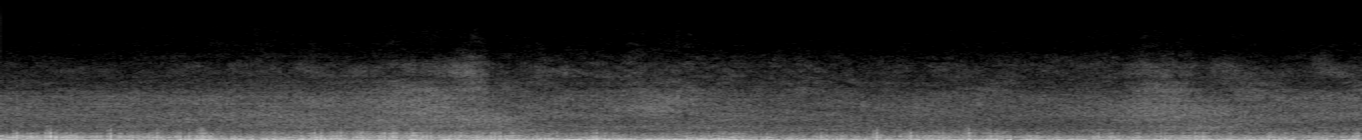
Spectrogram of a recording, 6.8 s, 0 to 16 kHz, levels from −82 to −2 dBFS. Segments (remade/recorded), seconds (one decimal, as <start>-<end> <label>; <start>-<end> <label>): 0.0-6.8 recorded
